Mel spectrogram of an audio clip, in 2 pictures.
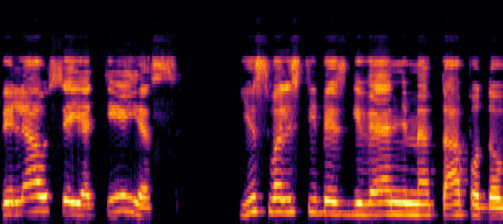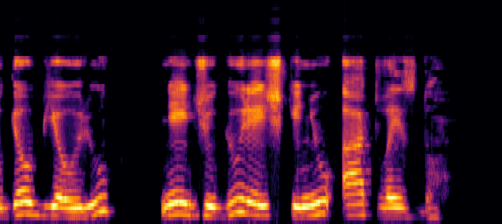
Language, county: Lithuanian, Klaipėda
